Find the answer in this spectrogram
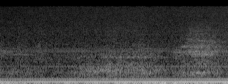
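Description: Steady electrical hum over a low, uneven rumble: room tone with no distinct event.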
